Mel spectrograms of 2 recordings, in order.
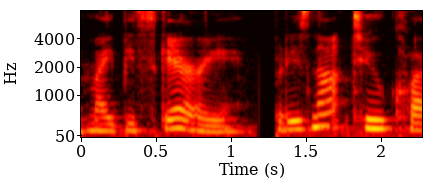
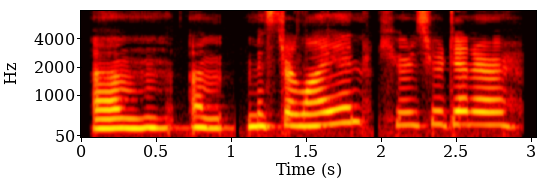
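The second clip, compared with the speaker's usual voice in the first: higher, hesitant, timid offer; trembling voice; 7 semitones higher than usual. A narrator's reading. Rabbit at the lion's door offers himself, trembling. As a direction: stammer meekly before a feared master. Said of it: "said in a trembling voice".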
